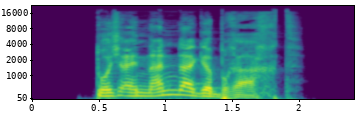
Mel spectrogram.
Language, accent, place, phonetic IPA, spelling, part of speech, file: German, Germany, Berlin, [dʊʁçʔaɪ̯ˈnandɐɡəˌbʁaxt], durcheinandergebracht, verb, De-durcheinandergebracht.ogg
- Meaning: past participle of durcheinanderbringen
